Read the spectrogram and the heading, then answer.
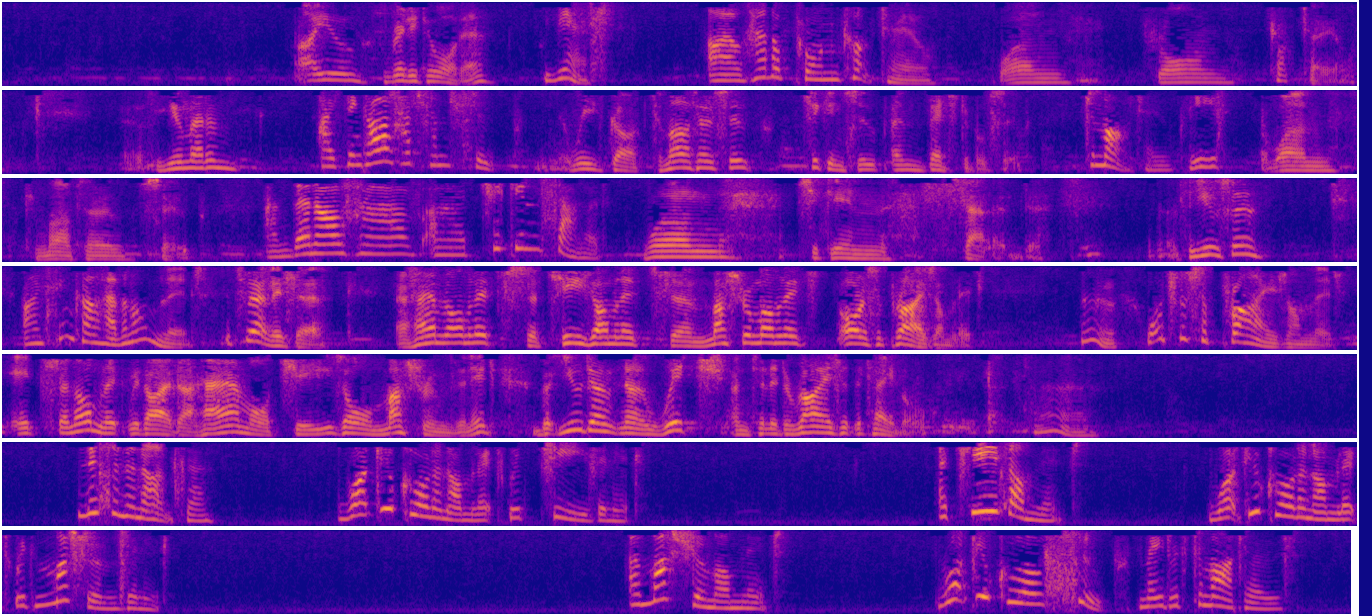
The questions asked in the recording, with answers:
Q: What do you call an omelette with cheese in it?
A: A cheese omelette.

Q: What do you call an omelette with mushrooms in it?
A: A mushroom omelette.

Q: What do you call soup made with tomatoes?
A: Tomato soup.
